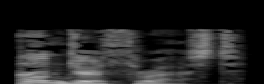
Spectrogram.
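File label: "underthrust", British English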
